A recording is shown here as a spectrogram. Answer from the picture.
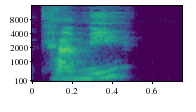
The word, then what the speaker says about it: Camille: Is how French people, like her name is spelled Camille, but French people pronounce it Camille.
